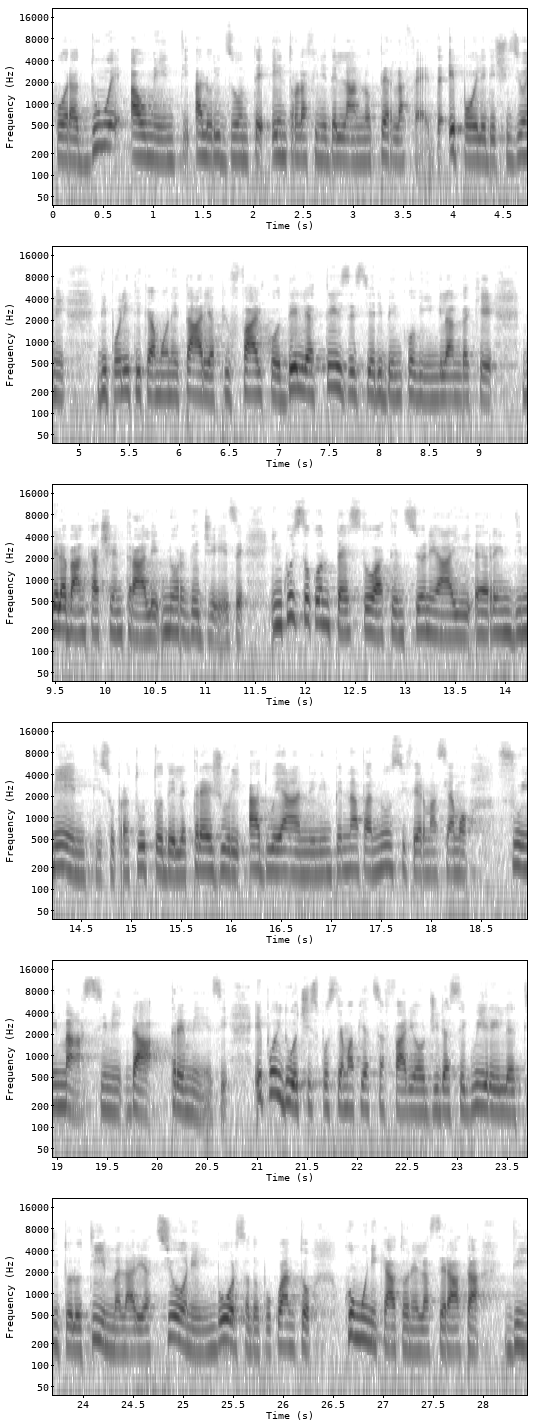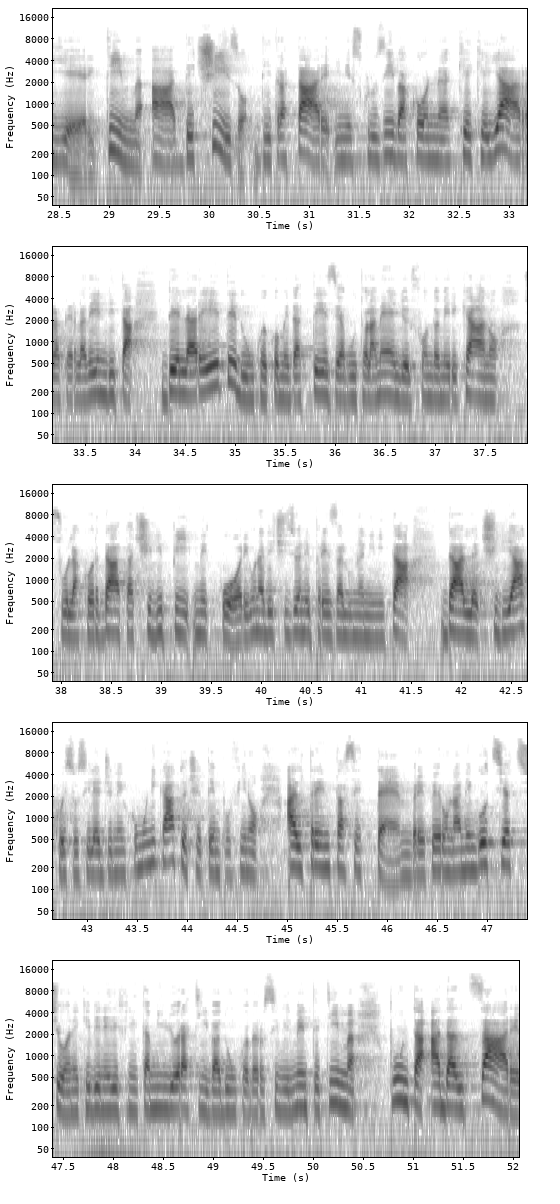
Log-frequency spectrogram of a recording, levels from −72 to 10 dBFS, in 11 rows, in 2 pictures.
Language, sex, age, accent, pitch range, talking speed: Italian, female, 20-39, native, 165-190 Hz, 160 wpm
